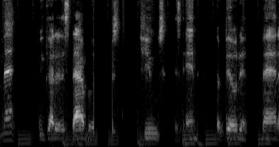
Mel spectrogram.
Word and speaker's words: Fwz: know what his name was or how to pronounce it or what it meant we got it established fuse is in the building man and now I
